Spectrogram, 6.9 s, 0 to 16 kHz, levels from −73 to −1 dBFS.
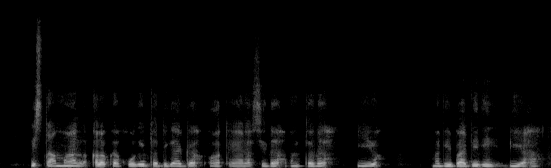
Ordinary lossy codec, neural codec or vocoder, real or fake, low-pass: AAC, 64 kbps; autoencoder, 48 kHz, 32 numbers a frame, DAC-VAE, trained on Japanese speech; fake; 14.4 kHz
